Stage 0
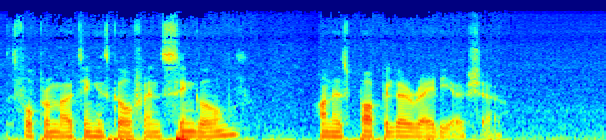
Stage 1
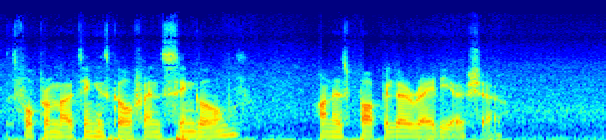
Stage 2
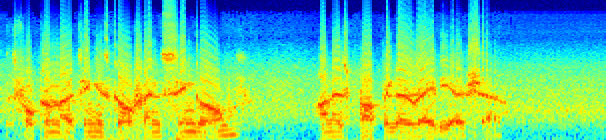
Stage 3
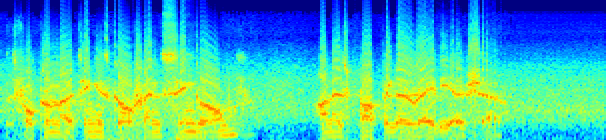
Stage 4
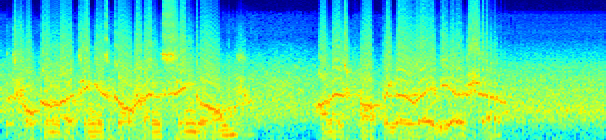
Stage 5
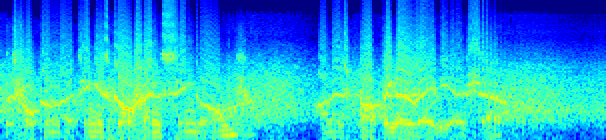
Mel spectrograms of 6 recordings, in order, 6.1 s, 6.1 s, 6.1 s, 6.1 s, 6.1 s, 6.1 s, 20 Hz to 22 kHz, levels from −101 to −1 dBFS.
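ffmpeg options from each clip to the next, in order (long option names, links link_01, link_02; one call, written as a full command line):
ffmpeg -i in.wav -filter_complex "[0:a]acrossover=split=450 3200:gain=0.158 1 0.0891[link_01][link_02][link_03];[link_01][link_02][link_03]amix=inputs=3:normalize=0,acompressor=threshold=-29dB:ratio=2,volume=5dB" out.wav
ffmpeg -i in.wav -filter_complex "[0:a]asplit=2[link_01][link_02];[link_02]highpass=frequency=720:poles=1,volume=32dB,asoftclip=type=tanh:threshold=-7.5dB[link_03];[link_01][link_03]amix=inputs=2:normalize=0,lowpass=frequency=5600:poles=1,volume=-6dB" out.wav
ffmpeg -i in.wav -af "aecho=1:1:183:0.0944,volume=-8dB" out.wav
ffmpeg -i in.wav -af "asoftclip=type=tanh:threshold=-31.5dB,volume=8dB" out.wav
ffmpeg -i in.wav -af "tremolo=f=0.77:d=0.55,volume=-9dB" out.wav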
